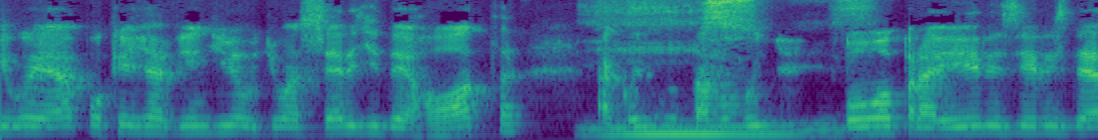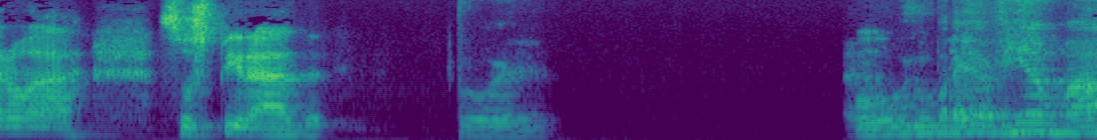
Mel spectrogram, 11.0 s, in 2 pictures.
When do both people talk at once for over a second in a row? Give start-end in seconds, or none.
2.9-4.4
